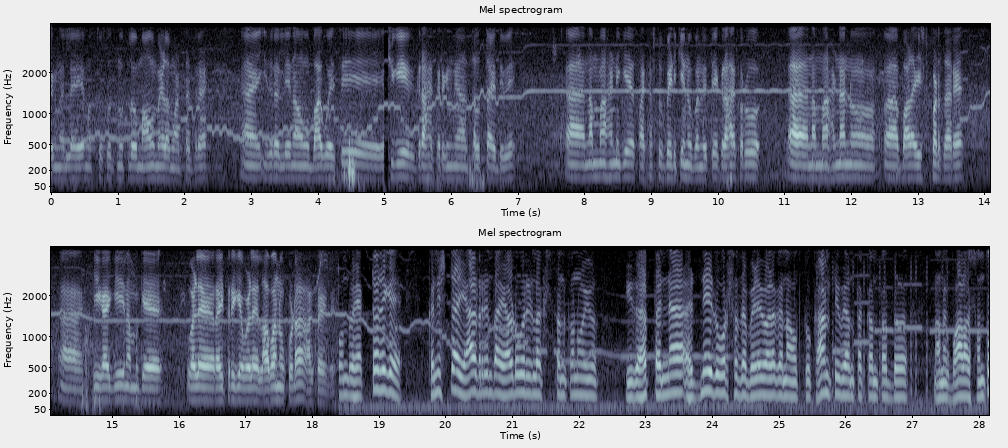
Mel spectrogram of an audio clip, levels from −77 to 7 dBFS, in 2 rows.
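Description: No technical faults are audible.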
